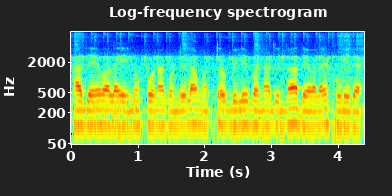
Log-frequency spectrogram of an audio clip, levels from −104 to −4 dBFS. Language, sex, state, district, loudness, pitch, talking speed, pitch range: Kannada, male, Karnataka, Mysore, -30 LUFS, 110 Hz, 135 wpm, 110-115 Hz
